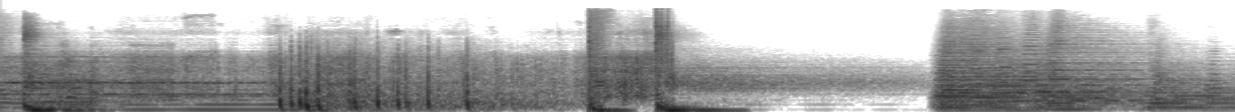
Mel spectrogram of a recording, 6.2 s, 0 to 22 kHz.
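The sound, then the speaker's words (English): Fourth of July fireworks in the night sky in the United States explode in a rapid series of loud bangs and crackles, with two sharp booms near the middle, a fading rumble, then another burst of crackling blasts. “Each 4th of July, as fireworks light up the night sky and red, white, and blue flags fly overhead, Americans scarf down hot dogs, 150 million of them to be exact.”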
